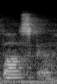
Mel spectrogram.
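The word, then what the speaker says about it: BAWSCA: That's pronounced BOSCA.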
